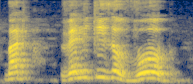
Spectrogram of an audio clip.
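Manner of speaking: ordinary talk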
